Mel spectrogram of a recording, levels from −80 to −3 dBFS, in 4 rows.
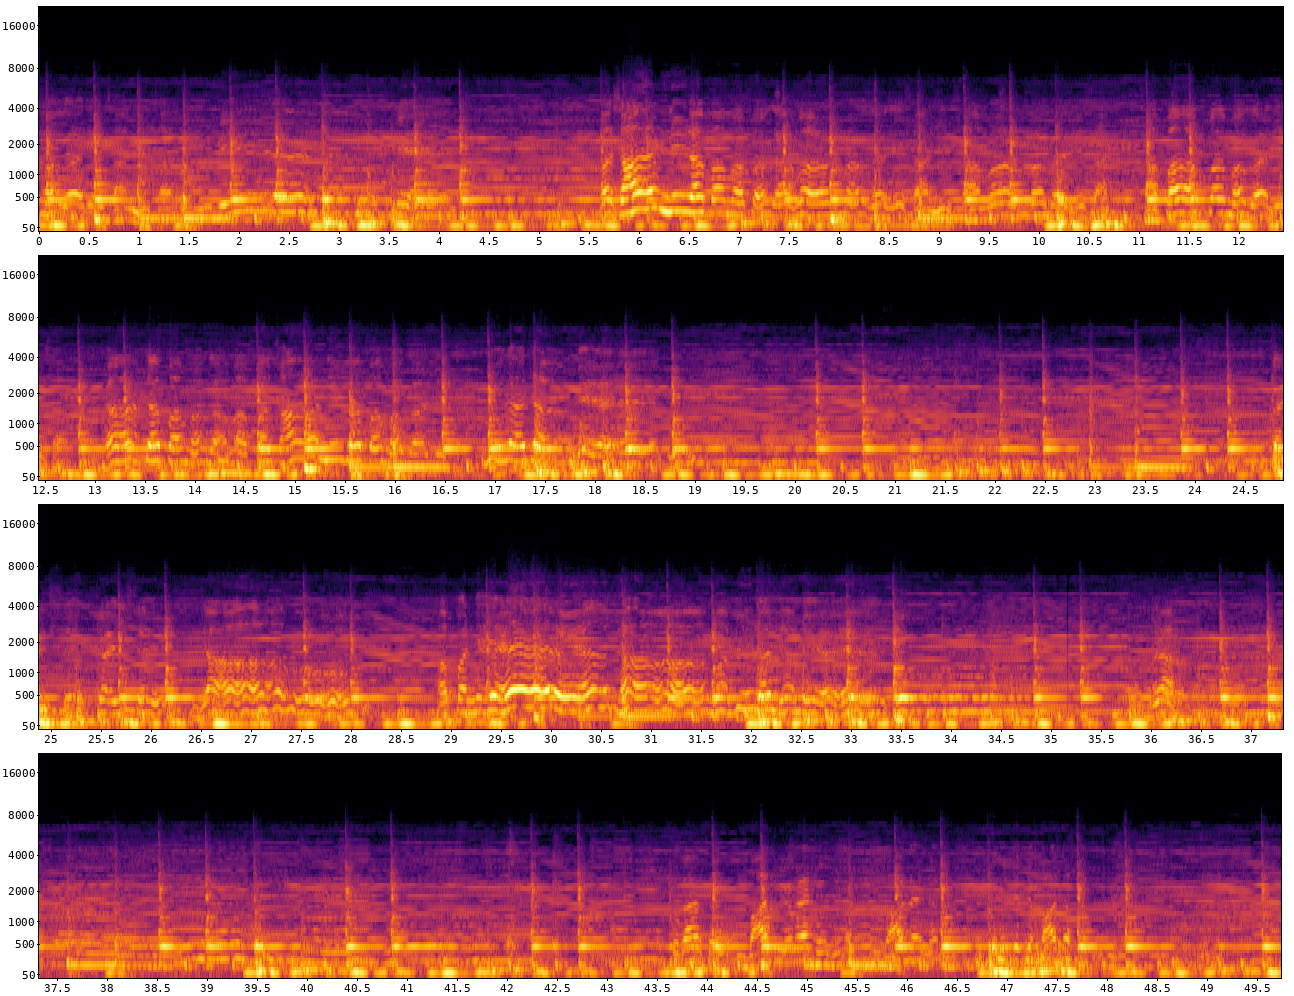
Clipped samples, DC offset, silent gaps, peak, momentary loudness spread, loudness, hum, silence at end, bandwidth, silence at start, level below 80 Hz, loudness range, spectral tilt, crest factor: under 0.1%; 0.3%; none; 0 dBFS; 8 LU; -16 LUFS; none; 0 s; 6.8 kHz; 0 s; -22 dBFS; 5 LU; -9 dB/octave; 14 dB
